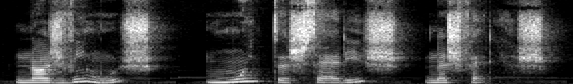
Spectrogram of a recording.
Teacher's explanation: everything has to have S in the end, so you get a lot of SH sounds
